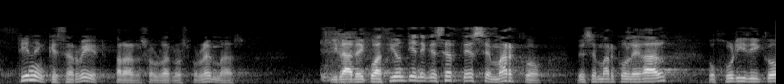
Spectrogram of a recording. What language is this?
Spanish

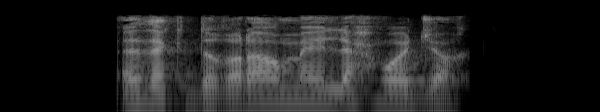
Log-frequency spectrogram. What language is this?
Kabyle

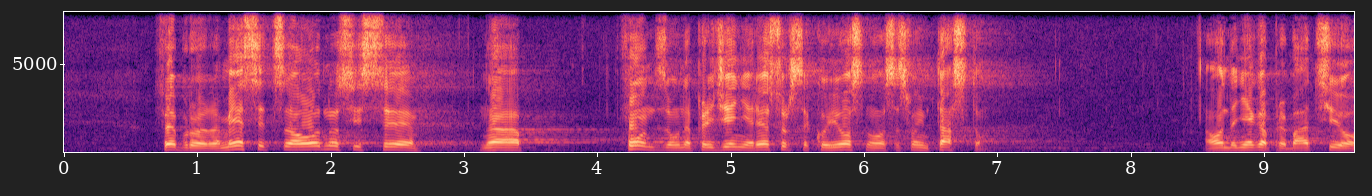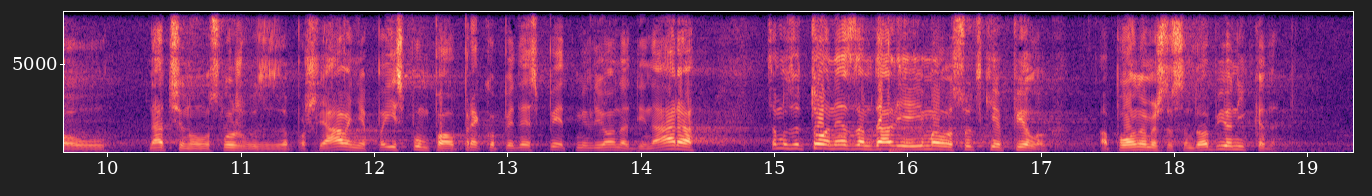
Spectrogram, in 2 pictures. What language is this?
Serbian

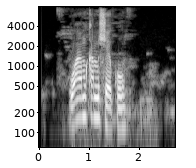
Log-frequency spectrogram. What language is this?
Rombo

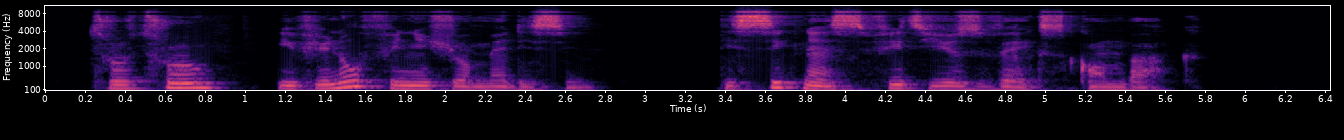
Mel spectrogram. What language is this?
Nigerian Pidgin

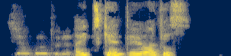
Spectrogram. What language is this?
Japanese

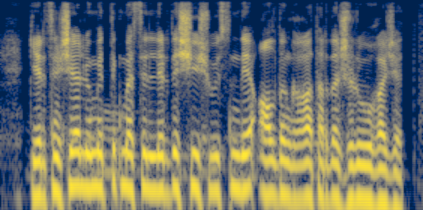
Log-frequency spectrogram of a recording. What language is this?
Kazakh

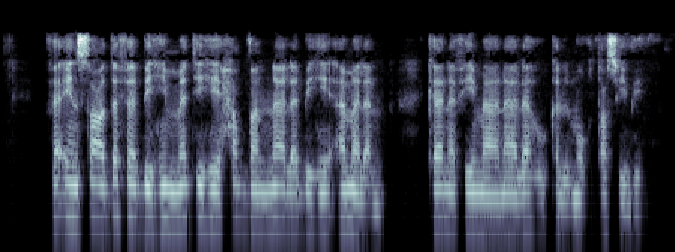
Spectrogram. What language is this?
Arabic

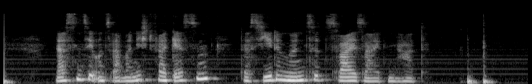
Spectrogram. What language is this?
German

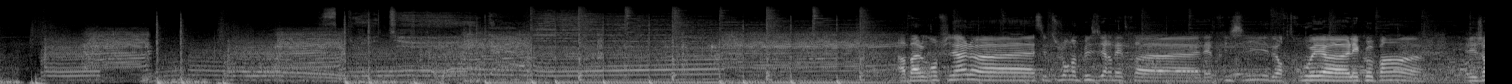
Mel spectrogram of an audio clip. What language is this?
French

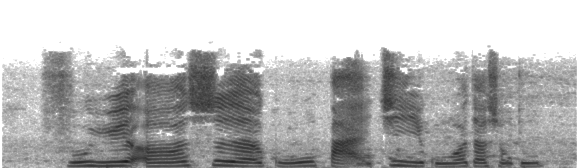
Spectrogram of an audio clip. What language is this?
Chinese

